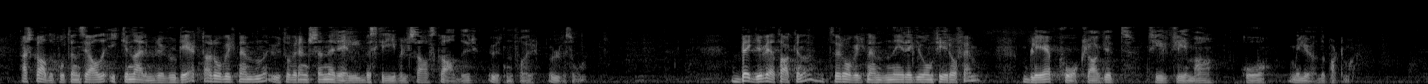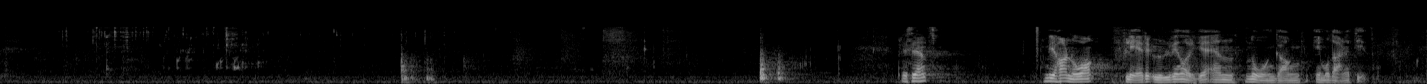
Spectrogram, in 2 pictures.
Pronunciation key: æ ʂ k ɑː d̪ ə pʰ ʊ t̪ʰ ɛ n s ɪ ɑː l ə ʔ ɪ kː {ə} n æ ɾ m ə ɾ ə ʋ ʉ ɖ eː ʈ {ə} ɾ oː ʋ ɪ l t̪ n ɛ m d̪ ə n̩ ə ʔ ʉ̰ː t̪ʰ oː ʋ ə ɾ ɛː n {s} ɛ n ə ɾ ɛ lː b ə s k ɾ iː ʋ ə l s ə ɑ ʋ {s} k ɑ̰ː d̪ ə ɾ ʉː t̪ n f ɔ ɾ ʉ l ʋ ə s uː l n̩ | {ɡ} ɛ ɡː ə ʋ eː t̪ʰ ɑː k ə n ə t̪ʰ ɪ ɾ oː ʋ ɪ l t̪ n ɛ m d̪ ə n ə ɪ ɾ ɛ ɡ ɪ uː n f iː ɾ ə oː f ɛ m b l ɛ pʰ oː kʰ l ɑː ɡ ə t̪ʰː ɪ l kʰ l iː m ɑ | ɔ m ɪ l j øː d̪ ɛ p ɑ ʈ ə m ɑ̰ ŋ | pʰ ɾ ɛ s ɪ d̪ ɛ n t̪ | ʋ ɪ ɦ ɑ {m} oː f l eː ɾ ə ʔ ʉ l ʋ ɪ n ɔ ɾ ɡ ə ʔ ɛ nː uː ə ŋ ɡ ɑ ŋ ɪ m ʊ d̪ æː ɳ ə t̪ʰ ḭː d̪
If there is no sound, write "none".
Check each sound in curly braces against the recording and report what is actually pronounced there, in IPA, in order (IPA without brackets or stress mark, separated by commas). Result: ə, ɑ, ʂ, s, b, ɳ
